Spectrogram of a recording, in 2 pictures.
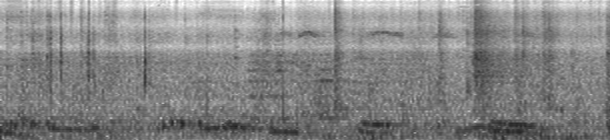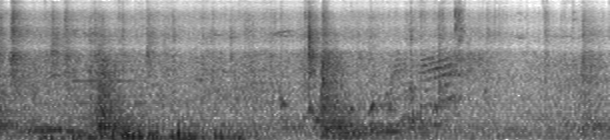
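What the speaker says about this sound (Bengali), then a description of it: "এখানে এক পেয়ার চুয়াচন্দন কবুতর আছে" A pair of Chuya Chandan pigeons coo repeatedly in low, rolling phrases, close by, with faint background chatter and other birds now and then.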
